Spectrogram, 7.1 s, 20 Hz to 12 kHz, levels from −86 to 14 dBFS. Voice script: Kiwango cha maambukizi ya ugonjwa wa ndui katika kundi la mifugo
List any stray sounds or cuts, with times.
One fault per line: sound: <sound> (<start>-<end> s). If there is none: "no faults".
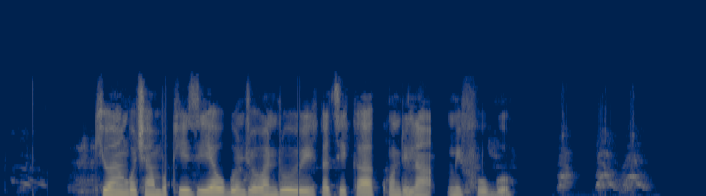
sound: bark (5.5-6.6 s)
